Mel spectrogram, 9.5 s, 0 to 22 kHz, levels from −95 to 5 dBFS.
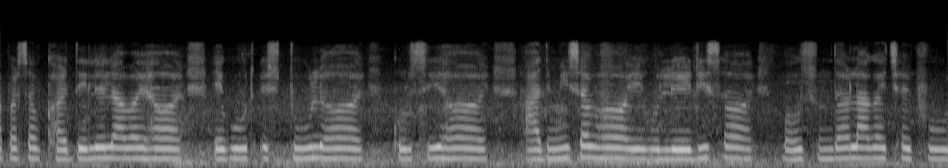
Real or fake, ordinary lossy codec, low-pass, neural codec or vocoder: real; none; none; none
